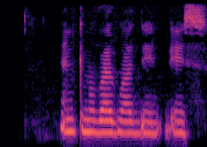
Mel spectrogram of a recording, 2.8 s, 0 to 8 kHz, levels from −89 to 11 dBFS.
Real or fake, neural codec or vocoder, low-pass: fake; vocoder, 22.05 kHz, 80 mel bands, Vocos; 7.2 kHz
